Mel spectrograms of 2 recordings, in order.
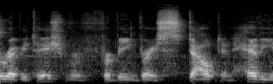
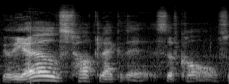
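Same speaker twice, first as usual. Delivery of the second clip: mock posh elf; slower than usual. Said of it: "It's like".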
